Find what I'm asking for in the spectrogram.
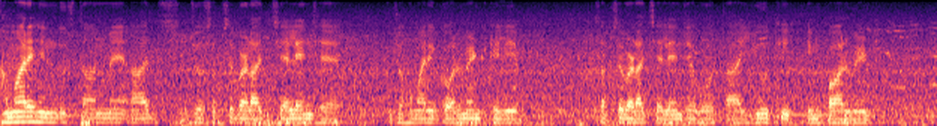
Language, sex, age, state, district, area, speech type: Urdu, male, 30-45, Bihar, Supaul, rural, spontaneous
